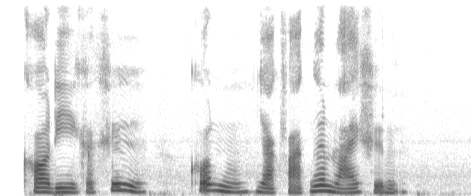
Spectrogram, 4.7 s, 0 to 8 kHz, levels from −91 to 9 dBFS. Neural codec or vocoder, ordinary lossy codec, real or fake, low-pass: none; none; real; none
